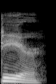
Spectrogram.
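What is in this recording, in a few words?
"dear", English word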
